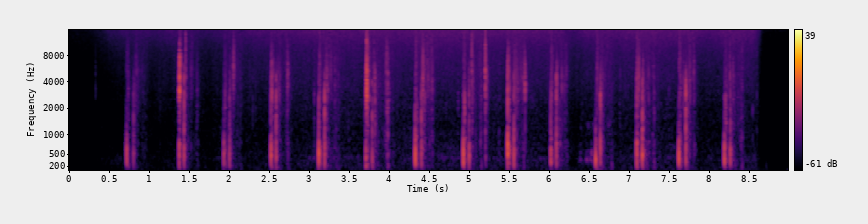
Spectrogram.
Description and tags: footsteps shoes walk road asphalt hard
recorded with Sony PCM-D50, Tascam DAP1 DAT with AT835 stereo mic, or Zoom H2
asphalt, walk, hard, road, shoes, footsteps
